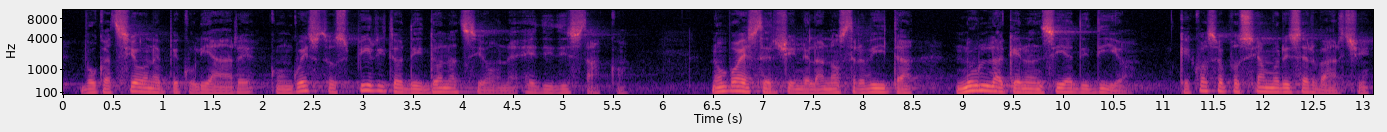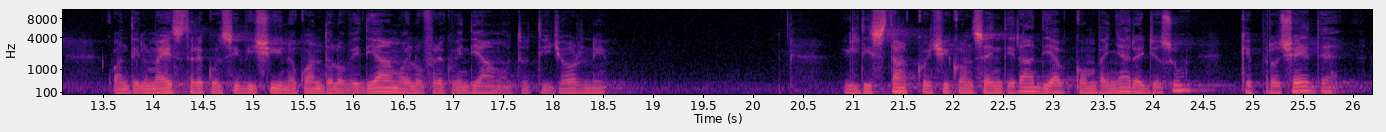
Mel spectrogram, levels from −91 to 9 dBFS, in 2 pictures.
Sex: male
